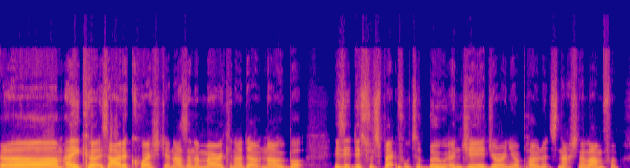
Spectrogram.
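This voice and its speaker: A man's voice: fairly high pitch, fairly quick, fairly bright tone, clean tone, dry recording, clean studio sound. A young man hosting a casual live stream, chatting loosely and reading out viewer comments. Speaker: watchalong host reading chat.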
